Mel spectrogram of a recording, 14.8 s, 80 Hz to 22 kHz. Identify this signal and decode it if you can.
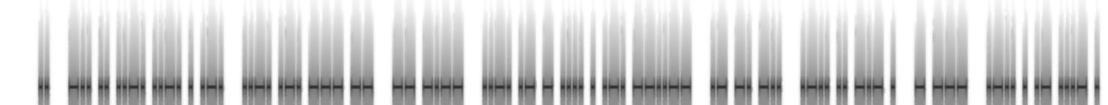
Morse code, heard as a keyed tone, about 32 wpm, 700 Hz. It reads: I DIFFER FROM MY FATHER, AND LIKE TO LEAVE
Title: Sentences from Top 1000 Words - Review Part 1 - 30wpm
